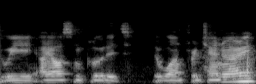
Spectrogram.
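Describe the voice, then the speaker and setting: His pace stays moderate. This man talks with a non-native accent. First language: not English. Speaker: stock footage creator and channel host. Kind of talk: live stream chat. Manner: halting, with frequent fillers and restarts.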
